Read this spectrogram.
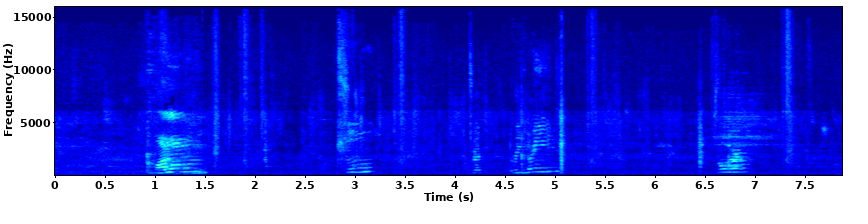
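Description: A young boy talks excitedly close by.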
